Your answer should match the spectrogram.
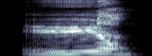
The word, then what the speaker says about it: long: Par contre, ici, long, long. C'est beaucoup plus fermé.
